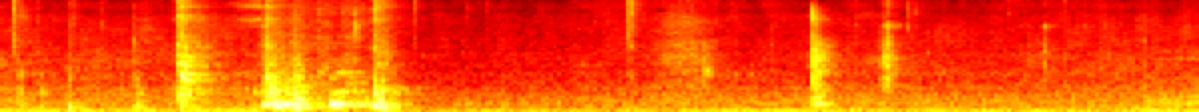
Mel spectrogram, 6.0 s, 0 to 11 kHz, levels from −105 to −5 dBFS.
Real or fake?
real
